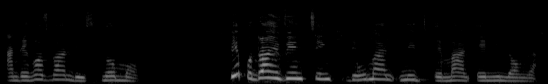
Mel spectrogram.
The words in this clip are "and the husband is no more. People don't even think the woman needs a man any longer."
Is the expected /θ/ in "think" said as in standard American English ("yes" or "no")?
no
